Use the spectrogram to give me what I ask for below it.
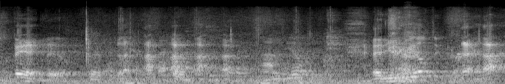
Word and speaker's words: Fayetteville: The original pronunciation of Fayetteville was Feydville, and Hayden still says that. That's how I said Fayetteville growing up. It was not Fayetteville, it was Feydville.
